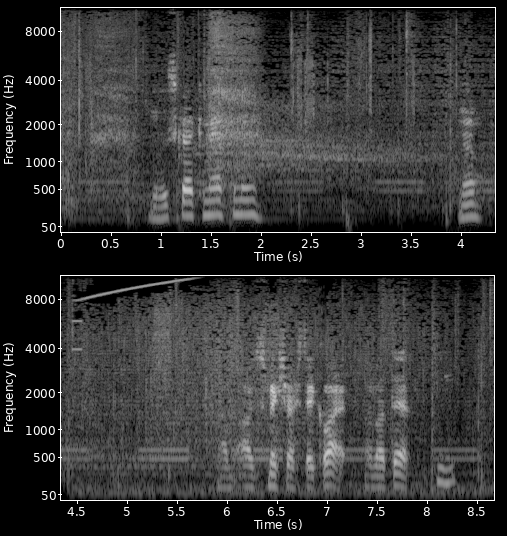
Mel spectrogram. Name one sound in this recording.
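A deep-voiced man grunts and growls close by.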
